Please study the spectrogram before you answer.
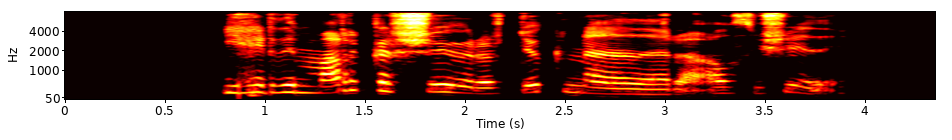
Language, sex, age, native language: Icelandic, female, 12, Icelandic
